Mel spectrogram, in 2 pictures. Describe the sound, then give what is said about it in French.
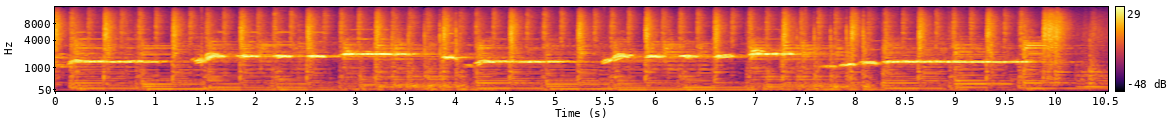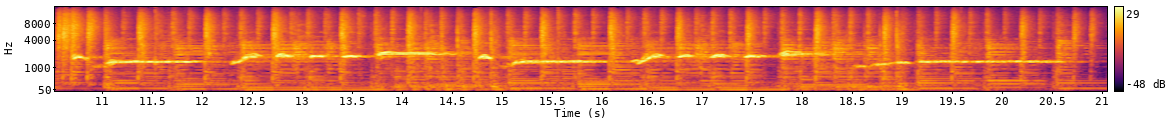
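A bright whistled tune carries a short refrain over a full band with bass and steady drums, the catchy phrase played through twice, loud with no singing or talk. “on peut faire exception pour ce tout petit refrain, le sifflet des copains”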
